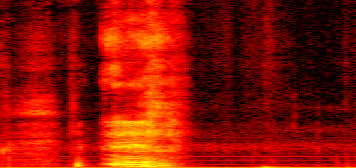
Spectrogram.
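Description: A single raspy throat clearing, as someone starts recording, bursts out for about half a second, loud against a quiet background with a steady low hum, followed by faint small shuffling noises.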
